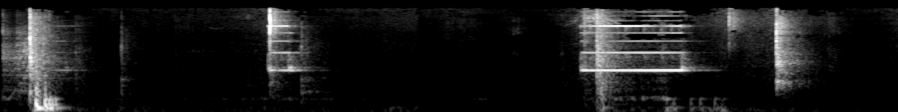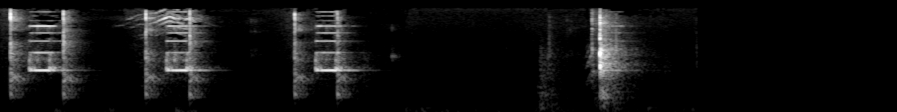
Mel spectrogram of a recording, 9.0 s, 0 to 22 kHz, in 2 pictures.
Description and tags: KitchenEquipment DishwasherSetup Mono 16bit
Setting up the dishwasher
bit, 16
